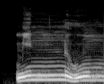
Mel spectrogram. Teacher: mim sukun bertemu ro, namanya idhar Safawi, mim sukun dibaca jelas.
